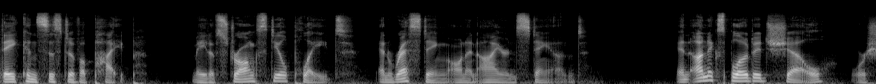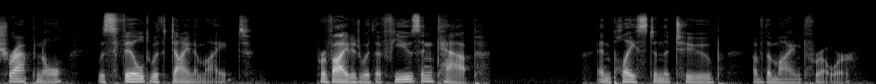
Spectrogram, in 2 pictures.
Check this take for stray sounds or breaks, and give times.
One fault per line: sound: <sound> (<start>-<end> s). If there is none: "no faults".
no faults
